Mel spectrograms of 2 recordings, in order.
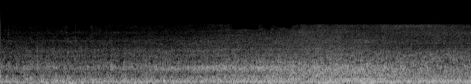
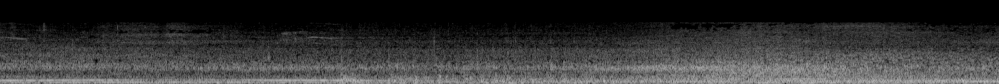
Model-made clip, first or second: first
